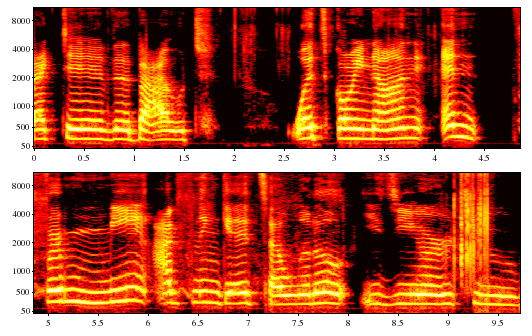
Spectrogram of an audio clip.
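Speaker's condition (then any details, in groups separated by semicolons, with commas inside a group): Friedreich's ataxia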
